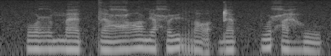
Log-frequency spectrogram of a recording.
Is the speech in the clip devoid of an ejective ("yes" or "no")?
yes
